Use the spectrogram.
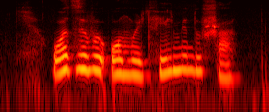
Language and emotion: Russian, neutral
